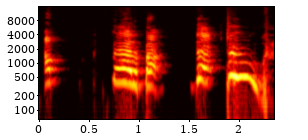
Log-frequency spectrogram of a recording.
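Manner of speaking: loud, very high exasperation; comically furious protest, punching each word; mock outburst, voice shooting up; hammed-up anger. Acts out being mad.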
